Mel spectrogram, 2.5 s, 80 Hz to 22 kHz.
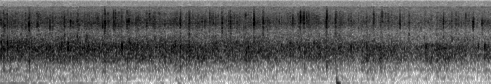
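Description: Audience at the All Africa Pension Summit 2025 giving a round of applause for Laika, a climate speaker, as she comes on stage: sustained even clapping from many people, fairly distant and soft in a hall.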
